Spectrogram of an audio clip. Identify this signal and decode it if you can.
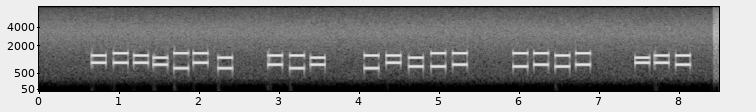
DTMF, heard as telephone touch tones, dialled by hand, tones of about 180 ms, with a squelch burst at the end. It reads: 0#073#1 827 20469 6959 *08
